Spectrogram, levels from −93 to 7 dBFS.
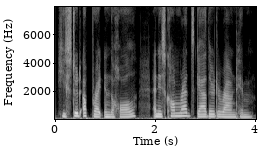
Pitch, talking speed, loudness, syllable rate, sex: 195 Hz, 180 wpm, -18 LUFS, 5.1 syllables/s, female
